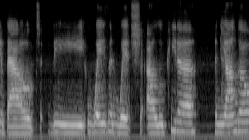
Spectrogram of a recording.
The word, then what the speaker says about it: Lupita Nyong'o: the ways in which Lupita Nyong'o I believe that's how you pronounce our name and you know her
